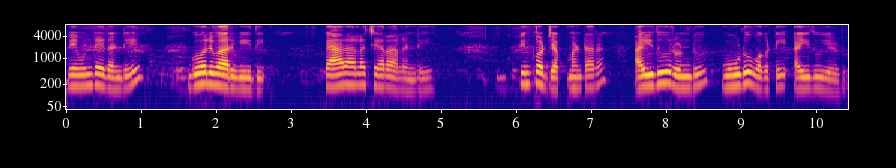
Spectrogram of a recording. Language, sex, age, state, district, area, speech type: Telugu, female, 45-60, Andhra Pradesh, Bapatla, urban, spontaneous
